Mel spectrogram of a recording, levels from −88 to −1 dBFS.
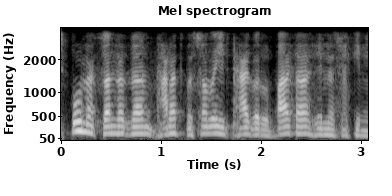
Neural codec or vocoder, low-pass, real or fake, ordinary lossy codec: codec, 44.1 kHz, 1.7 kbps, Pupu-Codec; 3.6 kHz; fake; none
